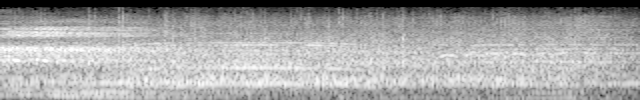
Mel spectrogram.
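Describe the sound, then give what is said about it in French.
A large crowd on the central court at Roland Garros, at night, applauds the players' arrival, among them Novak Djokovic, a dense, steady wash of clapping mixed with murmuring voices, loud throughout and easing slightly toward the end. “Quel bonheur d'entendre ces applaudissements à l'arrivée des joueurs.”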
